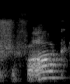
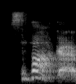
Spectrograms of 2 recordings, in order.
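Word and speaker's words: sifaka: pronounce the the word Shaak um it's spelled s f a Ka a um so but the uh s i pronounce like an sh um and I don't pronounce an A on the end um and a lot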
